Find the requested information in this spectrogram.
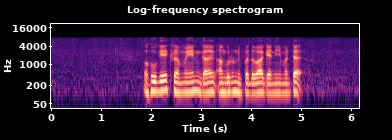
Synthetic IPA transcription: oɦuɡekrəməjenɡalʔa̰ŋɡuɾunipəd̪əʋaːɡæniːməʈə

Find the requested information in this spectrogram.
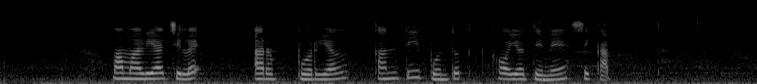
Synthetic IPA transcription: mamaliḁt͡ʃi̤lɪʔarb̥ɔɾiɛl | kant̪ib̥ṳnt̪ʊt̪̚kɔjɔd̪̥e̤nesikat̪

